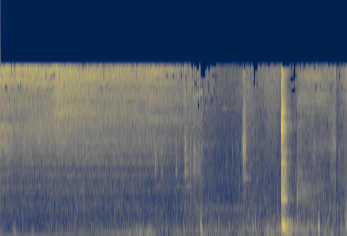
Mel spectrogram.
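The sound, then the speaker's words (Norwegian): Air hisses steadily out of a bicycle inner tube just punctured on purpose with a screw, for about four seconds, then fades, followed by a few soft clicks and one sharp knock. “Der, punkterte jeg.”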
